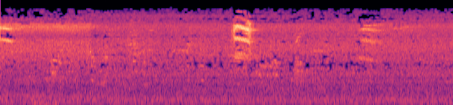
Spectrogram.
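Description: A bird gives a short, sharp, high call about three seconds in, the loudest sound here, and a fainter one near five seconds, over a steady bed of background noise.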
